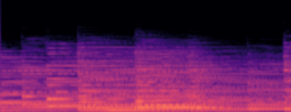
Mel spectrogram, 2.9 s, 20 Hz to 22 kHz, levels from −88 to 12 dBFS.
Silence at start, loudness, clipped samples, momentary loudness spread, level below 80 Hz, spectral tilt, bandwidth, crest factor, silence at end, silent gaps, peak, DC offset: 0 s; -21 LUFS; under 0.1%; 8 LU; -52 dBFS; -10 dB/octave; 5.6 kHz; 14 dB; 0 s; none; -6 dBFS; under 0.1%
